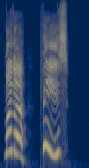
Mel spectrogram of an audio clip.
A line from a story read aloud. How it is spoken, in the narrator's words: Little Raider cried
